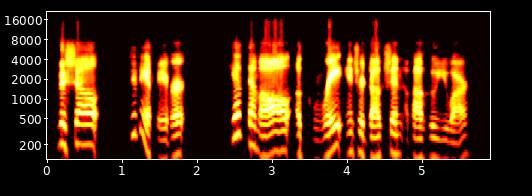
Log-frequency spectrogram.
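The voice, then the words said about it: Speaking a little slower than usual. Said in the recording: “I sound a little weird ... I'm talking a little slower than I normally do”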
